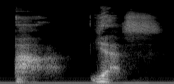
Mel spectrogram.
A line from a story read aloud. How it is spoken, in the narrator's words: he said softly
